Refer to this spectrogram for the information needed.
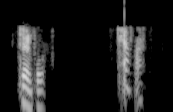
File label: Sheriff, scanner P25; Shrf Lakes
